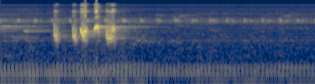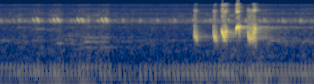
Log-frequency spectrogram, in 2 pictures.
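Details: Decoy bulbul song with two lively phrases of clustered, slurred chirps about four seconds apart. Softer short notes sound between them over a faint continuous high-pitched ticking.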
